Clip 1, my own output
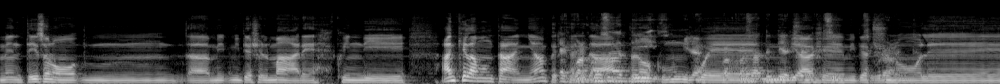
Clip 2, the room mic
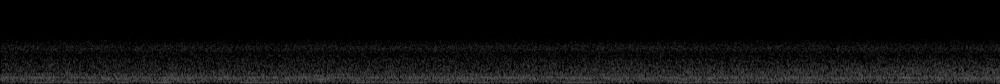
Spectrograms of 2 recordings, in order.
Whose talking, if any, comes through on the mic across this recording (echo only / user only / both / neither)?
neither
